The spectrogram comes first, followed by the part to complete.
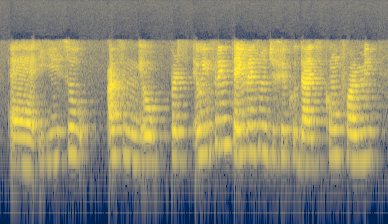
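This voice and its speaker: With audible room echo and noticeable background noise, a woman speaks at a high pitch with fairly even intonation. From Brazil, São Paulo city. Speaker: university student. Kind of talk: interview testimony.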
